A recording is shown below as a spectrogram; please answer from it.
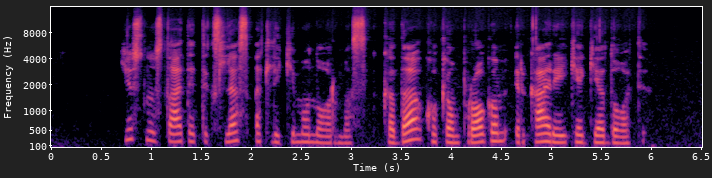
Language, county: Lithuanian, Vilnius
